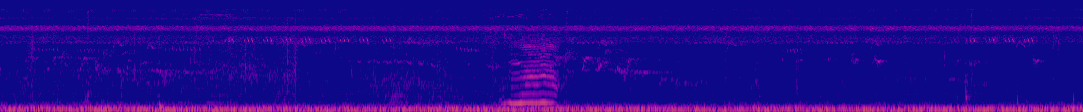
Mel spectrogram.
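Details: Goat eating grass gives a single short, quavering bleat just past the midpoint, under half a second long, set against a constant low rumble and a steady high-pitched whine.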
